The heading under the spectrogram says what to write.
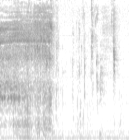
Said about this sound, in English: First off, take a big sip of that beautiful Celestial Seasonings tea.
